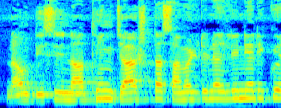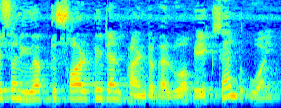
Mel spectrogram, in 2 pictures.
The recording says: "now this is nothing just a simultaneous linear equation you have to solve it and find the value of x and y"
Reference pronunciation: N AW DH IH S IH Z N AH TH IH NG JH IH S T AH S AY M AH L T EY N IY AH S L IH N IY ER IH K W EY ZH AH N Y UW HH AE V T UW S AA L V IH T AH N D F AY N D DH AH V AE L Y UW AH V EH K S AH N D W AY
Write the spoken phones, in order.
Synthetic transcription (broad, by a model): N AW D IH S IH Z N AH T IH NG JH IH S T AH S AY M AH L T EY N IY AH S L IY N IY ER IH K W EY SH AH N Y UW HH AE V T UW S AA L P IH T AH N D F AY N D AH B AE L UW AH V EH K S AH N D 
